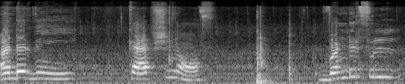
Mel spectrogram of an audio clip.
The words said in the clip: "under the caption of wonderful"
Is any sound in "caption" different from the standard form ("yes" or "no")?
no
